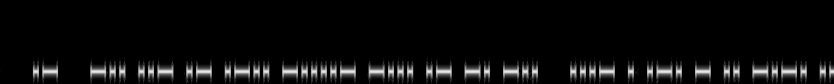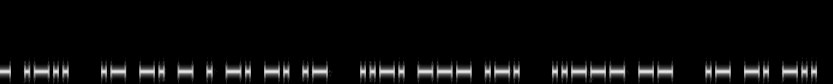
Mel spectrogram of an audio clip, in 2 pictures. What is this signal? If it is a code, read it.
Morse code, heard as a keyed tone, about 25 wpm, 600 Hz. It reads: A DUAL-BAND VERTICAL ANTENNA FOR 2M AND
